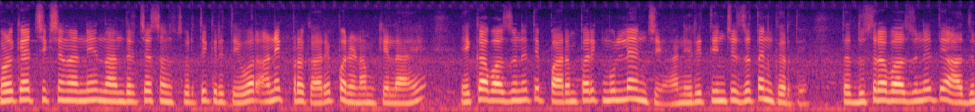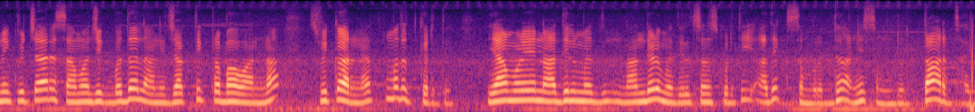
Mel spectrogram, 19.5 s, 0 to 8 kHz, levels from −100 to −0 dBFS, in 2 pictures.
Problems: constant background noise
